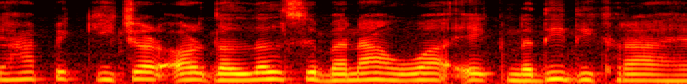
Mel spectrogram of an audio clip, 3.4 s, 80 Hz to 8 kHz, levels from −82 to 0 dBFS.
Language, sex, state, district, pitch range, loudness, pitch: Hindi, female, Bihar, Gopalganj, 175-200 Hz, -27 LUFS, 185 Hz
